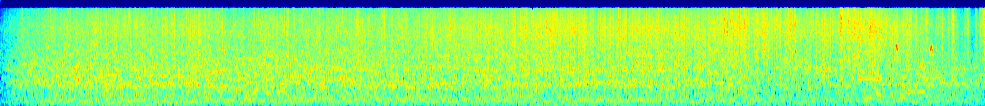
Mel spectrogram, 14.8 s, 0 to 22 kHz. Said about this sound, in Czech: 14. března ve 14:25 našeho času se na texaské základně Boca Chica Starbase rozběhlo 33 raketových motorů Raptor. Zhruba 120 metrů vysoká Super Heavy Starship vyrazila na svou třetí misi.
